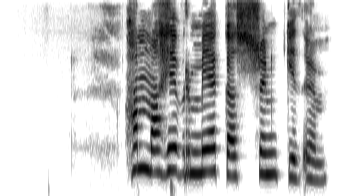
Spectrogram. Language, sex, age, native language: Icelandic, female, 9, Icelandic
